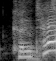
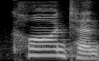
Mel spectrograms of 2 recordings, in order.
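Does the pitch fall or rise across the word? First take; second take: rise; fall. First: The pitch rises across the word. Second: The pitch falls across the word. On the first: Feeling happy and comfortable. "we're not saying the word content" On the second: Things included in something. "the intonation is going down"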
